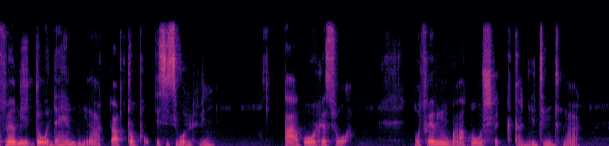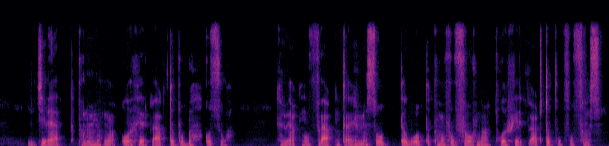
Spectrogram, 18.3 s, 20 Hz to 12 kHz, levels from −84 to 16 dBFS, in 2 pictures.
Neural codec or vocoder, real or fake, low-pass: autoencoder, 22.05 kHz, a latent of 192 numbers a frame, VITS, trained on one speaker; fake; 9.9 kHz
